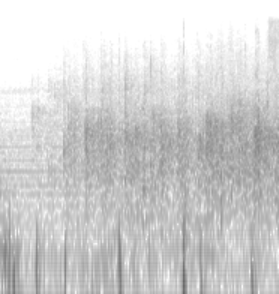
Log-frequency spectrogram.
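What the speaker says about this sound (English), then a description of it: "Please give a big applause to Sławek." Audience clapping for a presenter at a software testing conference, a steady wash of applause with individual sharp claps standing out near the microphone.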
